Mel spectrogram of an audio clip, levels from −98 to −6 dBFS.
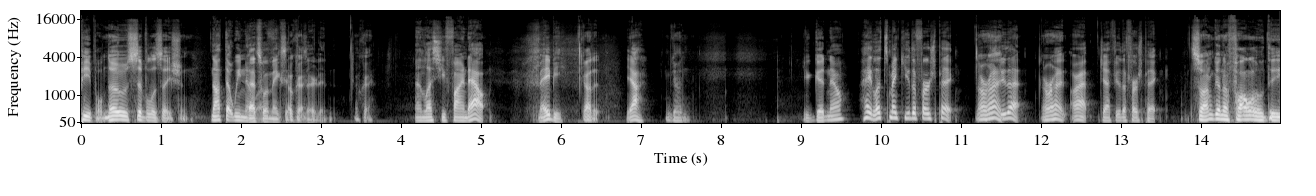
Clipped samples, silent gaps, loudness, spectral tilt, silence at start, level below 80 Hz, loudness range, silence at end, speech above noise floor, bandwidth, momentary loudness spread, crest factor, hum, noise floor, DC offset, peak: under 0.1%; none; -24 LUFS; -6 dB/octave; 0 s; -54 dBFS; 6 LU; 0 s; 44 dB; 15 kHz; 18 LU; 20 dB; none; -68 dBFS; under 0.1%; -6 dBFS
